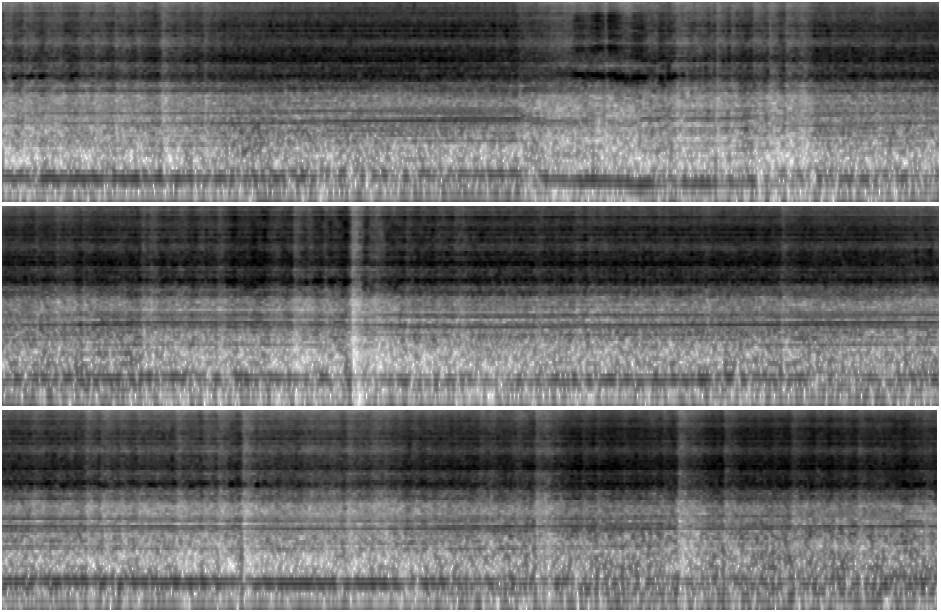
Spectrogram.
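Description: Clone-class racing kart's single-cylinder four-stroke engine running hard under race load, heard from on board. Its pitch dips briefly about five seconds in and then climbs back, with gentler rises and falls through the rest of the lap.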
